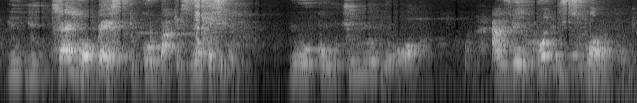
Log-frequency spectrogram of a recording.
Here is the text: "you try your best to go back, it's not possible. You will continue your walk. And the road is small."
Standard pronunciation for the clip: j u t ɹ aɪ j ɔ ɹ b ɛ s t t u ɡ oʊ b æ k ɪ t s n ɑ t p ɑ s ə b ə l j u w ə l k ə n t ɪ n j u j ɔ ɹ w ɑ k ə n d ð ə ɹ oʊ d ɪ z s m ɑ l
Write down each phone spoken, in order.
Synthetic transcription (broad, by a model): j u t ɹ aɪ j ɔ b ɛ s t t u ɡ oʊ b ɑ k ɪ t s n ɑ t p ɑ s ə b ə l j u w ə l k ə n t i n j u j ɔ w ɑ k ə n d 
